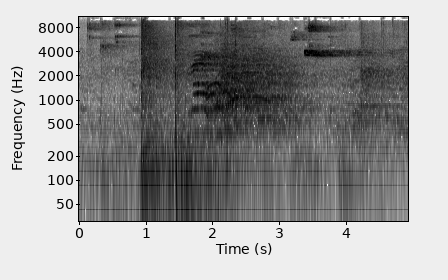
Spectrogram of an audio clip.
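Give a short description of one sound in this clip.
A crowd of spectators cheers loudly in an echoing hall.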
